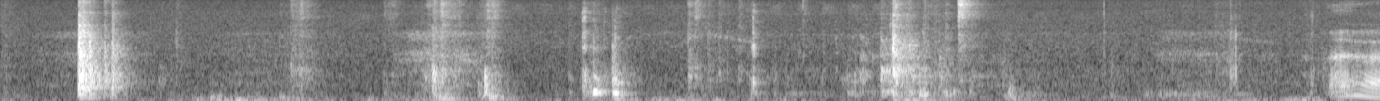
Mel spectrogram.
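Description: Scattered knocks and clatters of things being handled in a workshop, then footsteps on wooden deck boards, with a few sharp knocks standing out.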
